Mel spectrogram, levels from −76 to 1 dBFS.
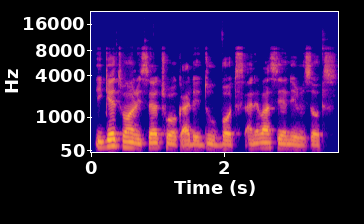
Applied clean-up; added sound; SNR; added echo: neural mask model Resemble Enhance denoiser.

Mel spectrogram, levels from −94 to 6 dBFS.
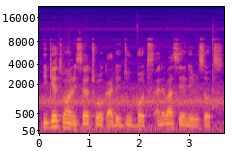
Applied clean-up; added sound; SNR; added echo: none; Fire; 13 dB; none.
